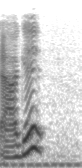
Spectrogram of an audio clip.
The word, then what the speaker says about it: agate: show you each one here's the agate or a gate depending how you want to pronounce it moonstone blue appetite a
